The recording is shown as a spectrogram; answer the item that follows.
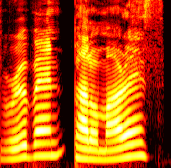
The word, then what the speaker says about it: Ruben Palomares: It is Ruben Palomares.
